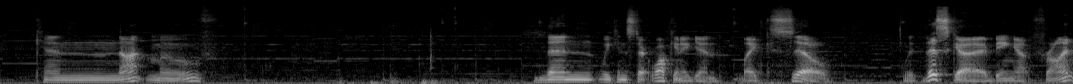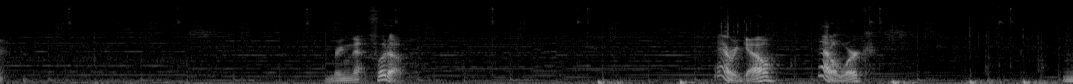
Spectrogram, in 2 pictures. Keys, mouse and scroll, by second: 4.1 i, 5.4-7.4 drag, 8.9-11.4 drag, 12.5-13.8 drag, 14.6-15.7 drag, 16.4-17.6 drag, 16.6 space, 17.6 space, 19.4 click, 19.6 space, 20.7 click, 20.7 space.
